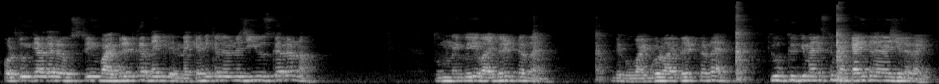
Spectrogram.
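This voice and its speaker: A man's voice: high-pitched, steady tone, racing, distant mic. Man teaching in a very echoey room. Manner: playful, asks and answers his own questions, calls students "bhaiya". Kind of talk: animated classroom explanation. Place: classroom with a whiteboard. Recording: very echoey room, voice a bit off-mic.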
